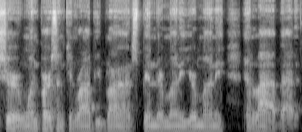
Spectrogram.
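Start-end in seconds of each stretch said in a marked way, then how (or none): none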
